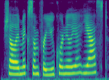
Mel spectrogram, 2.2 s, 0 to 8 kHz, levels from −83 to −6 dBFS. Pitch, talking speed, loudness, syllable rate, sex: 250 Hz, 245 wpm, -16 LUFS, 5.8 syllables/s, female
